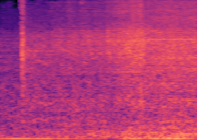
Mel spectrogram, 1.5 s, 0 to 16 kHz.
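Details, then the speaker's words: Hyundai Genesis 3.8 after a no-crank/no-start fault, fixed by repairing a broken wire to IC 11 from the inhibitor switch circuit and refitting the starter relay: the engine catches quickly and runs smoothly. Normal start. "السياره اشتغلت نظامي سياره اشتغلت شغل نظامي مظبوط"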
